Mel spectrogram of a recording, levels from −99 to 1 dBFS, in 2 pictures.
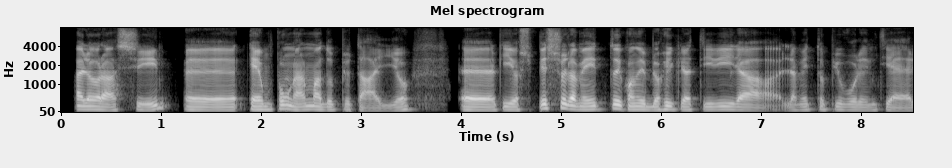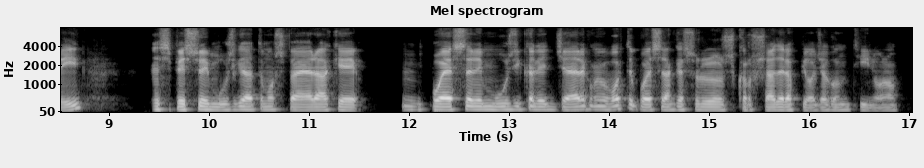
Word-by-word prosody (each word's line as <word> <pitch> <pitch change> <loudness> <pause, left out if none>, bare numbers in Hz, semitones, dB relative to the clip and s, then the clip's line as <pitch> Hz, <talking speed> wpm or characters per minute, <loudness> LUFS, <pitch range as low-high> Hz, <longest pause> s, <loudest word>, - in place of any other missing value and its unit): Allora, 110 -4 +4
sì, 100 -1 -1
uhm, - - -6 0.8
è 115 - +5
un 105 -1 +3
po' 135 +6 0
un'arma 115 -2 +2
a - - +3
doppio 100 0 -6
taglio, 85 +8 -3 0.5
uhm, 95 0 +6
che 110 - -6
io 105 -1 +2
spesso 145 +10 +1
la - - +8
metto 110 +4 +1
e 140 - +7
quando 110 -2 +1
ho - - +4
i - - -4
blocchi 100 +4 0
creativi 105 +1 -1
la 90 -4 +1
la 90 - -5
metto 100 +1 -8
più 105 -1 -7
volentieri; 95 -2 -3 0.7
spesso 105 0 -1
è 105 - +3
musica 100 +2 -4
d'atmosfera 100 -2 +1
che, 100 -3 -1 0.3
mhmm, 105 -2 -13
può 110 -2 +3
essere 110 +1 +5
musica 105 0 -4
leggera, 100 +1 0
come 110 -1 -8
a - - -4
volte 120 +4 -2
può - - -2
essere 95 - 0
anche 105 +1 -5
solo 100 -2 -3
scrosciare 95 +1 -4
della 95 0 +2
pioggia 90 -1 -7
continuo, 95 -2 -10
no? 85 0 -10
100 Hz, 175 wpm, -25 LUFS, 95-110 Hz, 0.8 s, la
